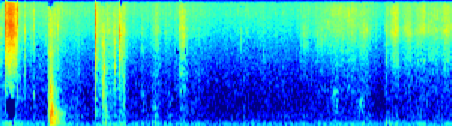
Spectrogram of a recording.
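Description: A single sharp knock a little under a second in, as a small plastic spray bottle is set down on a tabletop, followed by a few faint taps and rustles of hands on the table. Then mostly quiet.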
